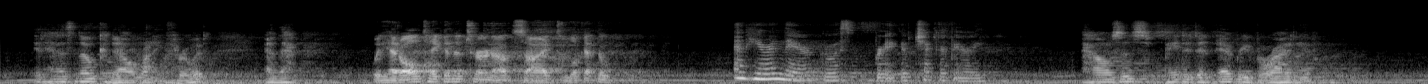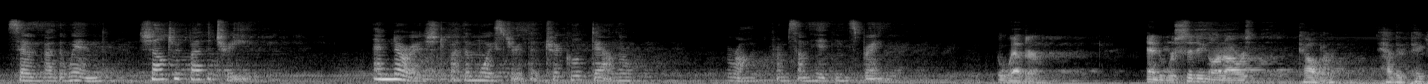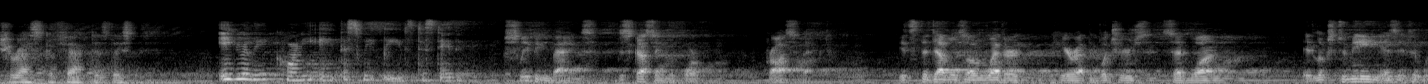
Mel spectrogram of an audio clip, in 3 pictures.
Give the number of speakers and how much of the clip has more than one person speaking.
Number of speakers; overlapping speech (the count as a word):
three, no overlap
